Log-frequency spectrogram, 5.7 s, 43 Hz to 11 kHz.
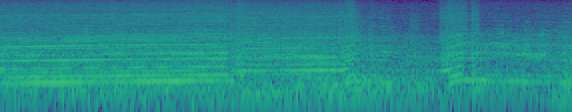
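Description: Race car in Gran Turismo 7 at high revs, engine whine dropping in pitch at each gear shift, two shifts audible, loud and continuous with slight tire noise.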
